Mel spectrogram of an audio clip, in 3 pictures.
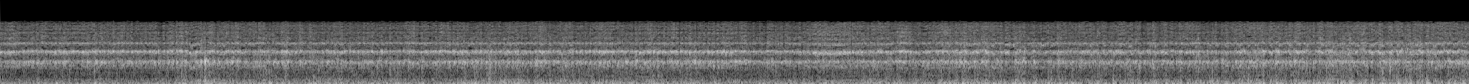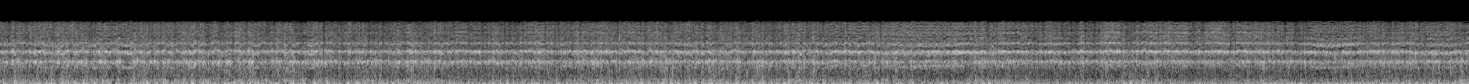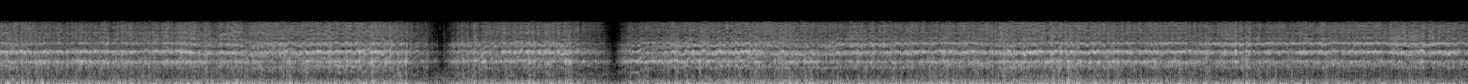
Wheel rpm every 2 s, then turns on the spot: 230, 240, 230, 230, 230, 230, 240, 230, 230, 230, 230, 230, 230, 230, 220, 230, 160, 130, 190, 220, 230, 230.
none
